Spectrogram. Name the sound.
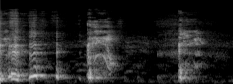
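a man coughing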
